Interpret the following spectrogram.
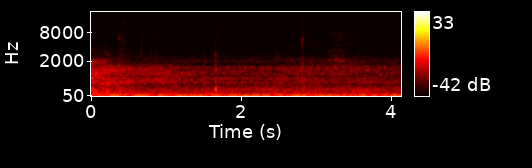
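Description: Steady low vehicle rumble heard from inside a truck cab, with a couple of faint clicks.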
